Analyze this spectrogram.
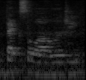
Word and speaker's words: vexillology: How do we pronounce this again? Vexillology.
